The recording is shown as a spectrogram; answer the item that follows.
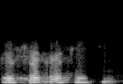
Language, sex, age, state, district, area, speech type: Hindi, female, 45-60, Bihar, Begusarai, rural, conversation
